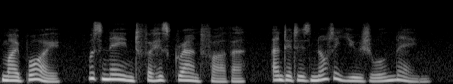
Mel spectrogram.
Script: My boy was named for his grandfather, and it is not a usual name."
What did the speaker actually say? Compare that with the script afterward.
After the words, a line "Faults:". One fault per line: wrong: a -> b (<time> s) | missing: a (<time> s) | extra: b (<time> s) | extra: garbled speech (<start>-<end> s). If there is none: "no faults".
My boy was named for his grandfather, and it is not a usual name."
Faults:
no faults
